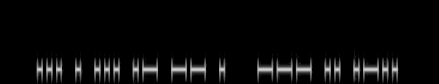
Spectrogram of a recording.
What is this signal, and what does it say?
Morse code, heard as a keyed tone, about 25 wpm, 700 Hz. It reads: SESAME OIL
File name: practice / 25wpm / Difficult Words with Hints - 25wpm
